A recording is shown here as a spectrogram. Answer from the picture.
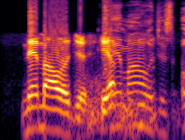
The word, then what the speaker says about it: mammalogist: You spoke to a Harvard mammalologist. Am I saying that right? – Mammalogist. – Okay.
